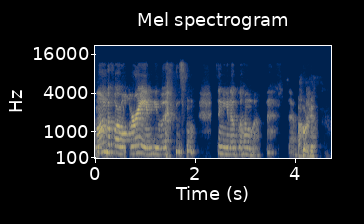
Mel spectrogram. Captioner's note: laughs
